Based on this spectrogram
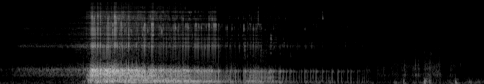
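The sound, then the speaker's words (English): A man loudly slurps coffee, a wet, sucking sip that starts abruptly, trails off into softer liquid gulps, and ends with a few faint lip smacks and clicks. “That was a man drinking coffee”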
